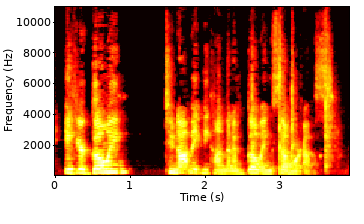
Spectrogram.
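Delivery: ordinary talk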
